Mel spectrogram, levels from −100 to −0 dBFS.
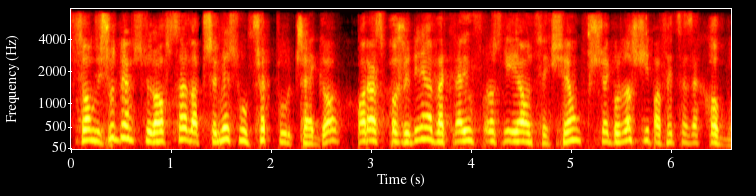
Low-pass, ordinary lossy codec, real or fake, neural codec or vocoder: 7.2 kHz; AAC, 32 kbps; fake; codec, 24 kHz, 1.5 kbps, HILCodec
